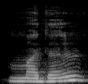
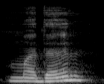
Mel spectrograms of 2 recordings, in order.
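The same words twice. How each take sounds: The two takes are said the same way.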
